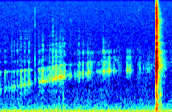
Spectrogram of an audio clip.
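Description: Glasses clink once in a toast, a single sharp, bright tap that rises out of near silence after a faint murmur.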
